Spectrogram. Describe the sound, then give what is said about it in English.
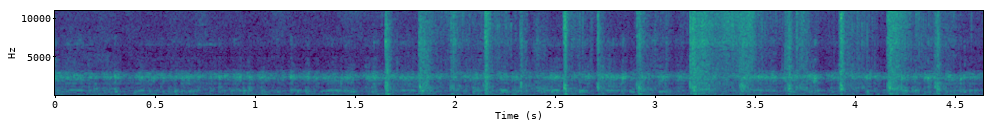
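A pack mule loaded with a tent sets off to join a wagon caravan, its hooves clip-clopping in a steady walking rhythm, beginning after a brief pause and continuing over a constant hiss of background noise. “After all, I never packed a mule before.”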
